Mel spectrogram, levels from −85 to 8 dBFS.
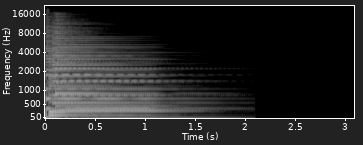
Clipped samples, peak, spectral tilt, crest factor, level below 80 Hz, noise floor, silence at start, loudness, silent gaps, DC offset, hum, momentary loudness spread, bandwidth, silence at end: under 0.1%; -12 dBFS; -4 dB/octave; 20 dB; -50 dBFS; under -90 dBFS; 0 s; -28 LUFS; none; under 0.1%; none; 20 LU; 17.5 kHz; 1.65 s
